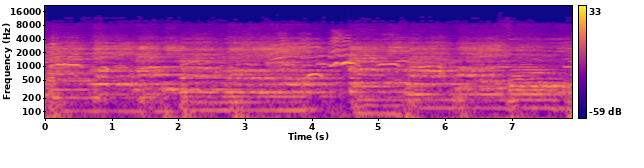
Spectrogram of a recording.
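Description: Music: a song with singing over a deep, sustained bass line.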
